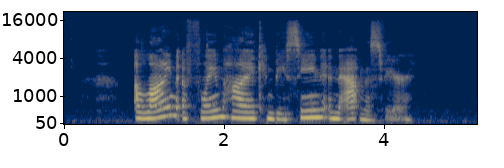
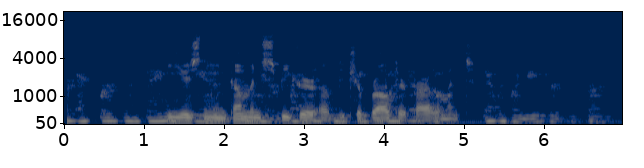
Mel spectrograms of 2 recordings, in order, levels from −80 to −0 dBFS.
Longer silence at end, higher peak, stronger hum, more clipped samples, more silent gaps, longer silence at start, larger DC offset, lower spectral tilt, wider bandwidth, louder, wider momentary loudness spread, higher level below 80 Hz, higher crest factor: first, 0.8 s vs 0.2 s; first, -10 dBFS vs -26 dBFS; neither; neither; neither; first, 0.9 s vs 0.05 s; neither; second, -4.5 dB/octave vs -6 dB/octave; first, 16.5 kHz vs 11 kHz; first, -25 LUFS vs -45 LUFS; about the same, 15 LU vs 17 LU; about the same, -64 dBFS vs -64 dBFS; about the same, 16 dB vs 18 dB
